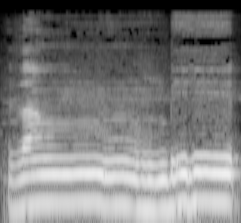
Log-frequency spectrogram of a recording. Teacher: দুই ঠোঁট মিলে গুণটা আদা করতে হবে তবে ঠোঁটের মাঝে একটা ফাঁকা রাখবেন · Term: ইকলাব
